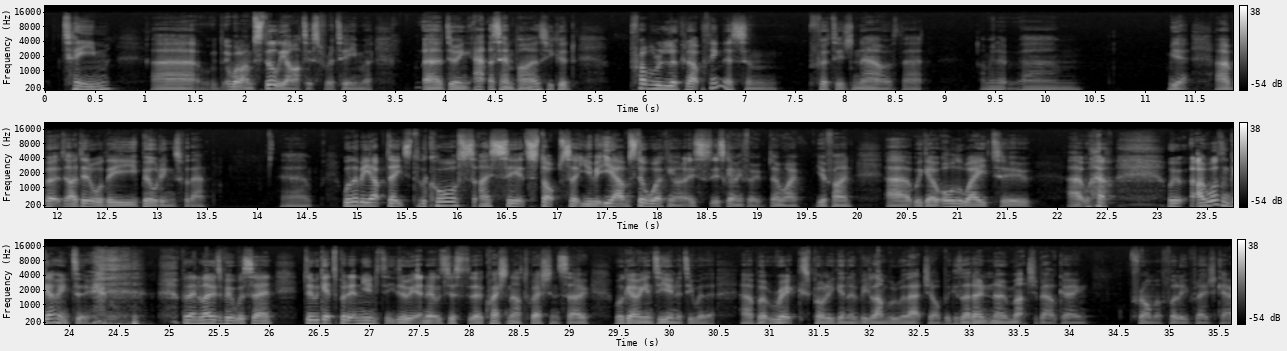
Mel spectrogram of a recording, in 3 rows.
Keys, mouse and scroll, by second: 4.4-35.6 middle drag.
